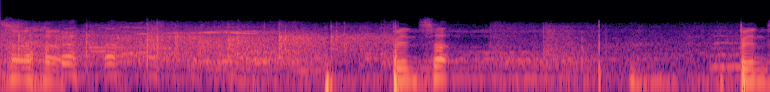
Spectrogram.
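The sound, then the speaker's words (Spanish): An audience applauds amid overlapping chatter: a dense, rustling wash of clapping with a few sharp, louder claps standing out, while voices talk over it. “bien, muy bien, un fuerte aplauso. Espera, aplausos, pero bueno.”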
